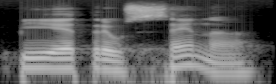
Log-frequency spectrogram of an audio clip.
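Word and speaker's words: Pietrelcina: o Padre Pio de pietral Sena é que é assim que se pronuncia o nome dele disse que Bendita é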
